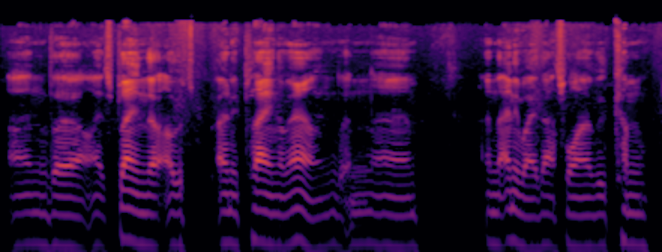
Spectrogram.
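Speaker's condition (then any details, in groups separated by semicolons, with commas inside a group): Cerebral palsy; bad wobble since childhood; speech defect since childhood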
